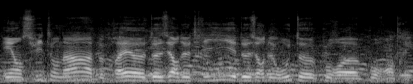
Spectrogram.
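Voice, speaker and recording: With audible room echo and noticeable background noise, a man talks very fast in a high voice with ordinary pitch variation. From Brittany, bay of Saint-Brieuc. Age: 30s. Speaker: fisherman, former soldier. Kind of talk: interview testimony. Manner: hesitant, many fillers.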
